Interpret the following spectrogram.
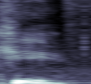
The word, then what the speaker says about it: Cay: Carnival's Paradise Collection includes Relax Away, Half Moon Cay in the Bahamas, or is it Key? What's different is they have K, right? C-A-Y, but it's pronounced Key.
